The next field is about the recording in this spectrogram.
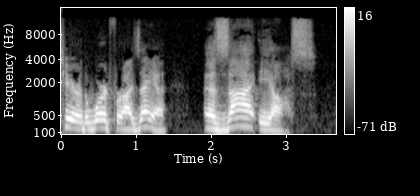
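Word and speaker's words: Ἠσαΐας: And so notice here the word for Isaiah, Azaios. Azaios. All right, notice how I took what was normally a diphthong and I pronounced each letter of that.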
